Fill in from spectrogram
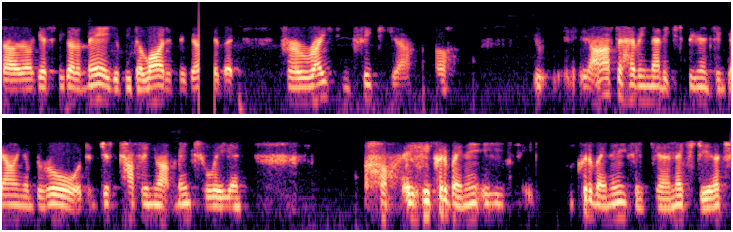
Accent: Australia; But again, it's what's very fulfilling being Australian now

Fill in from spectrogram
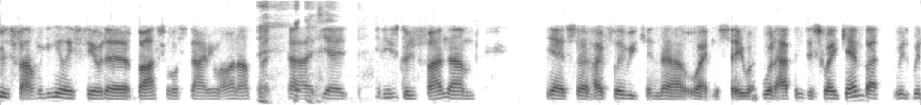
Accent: Canberra, Australian Capital Territory, Australia; we are hoping to get another game in Canberra soon, and we'd love to play in our second home and my hometown.

